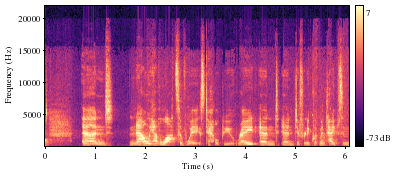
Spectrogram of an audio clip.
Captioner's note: none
